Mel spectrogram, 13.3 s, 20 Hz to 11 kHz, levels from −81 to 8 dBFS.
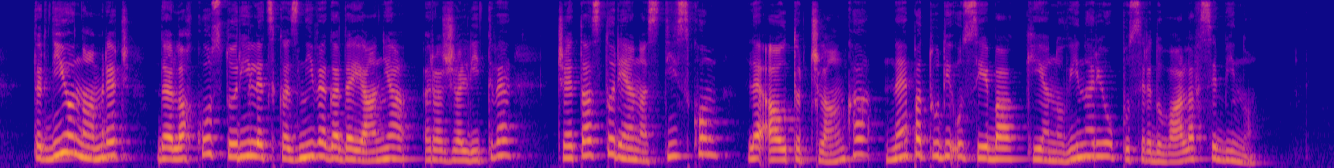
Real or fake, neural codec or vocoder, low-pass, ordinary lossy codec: real; none; none; none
